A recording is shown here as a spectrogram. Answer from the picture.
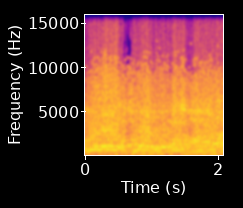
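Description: A man singing loudly into a karaoke microphone over a country backing track, holding long, wavering notes.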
